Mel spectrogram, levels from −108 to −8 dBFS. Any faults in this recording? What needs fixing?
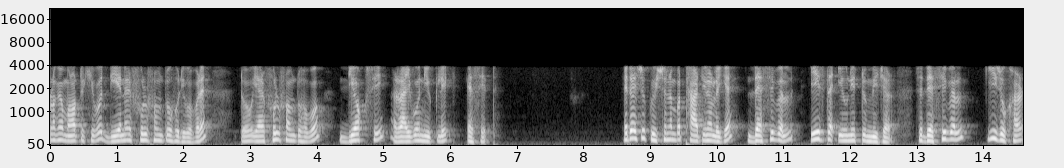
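No faults; nothing needs fixing.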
